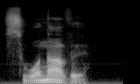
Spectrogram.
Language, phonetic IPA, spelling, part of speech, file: Polish, [swɔ̃ˈnavɨ], słonawy, adjective, Pl-słonawy.ogg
